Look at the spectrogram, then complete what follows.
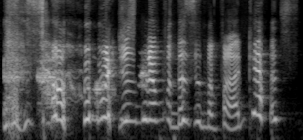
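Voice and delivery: high laughing disbelief. Real, not acted. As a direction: laugh out the question.

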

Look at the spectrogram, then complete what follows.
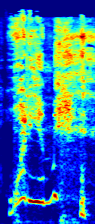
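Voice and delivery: very high, squeaky indignant question; shrill put-on whine; [name] as the fox. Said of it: "personality of [name]".

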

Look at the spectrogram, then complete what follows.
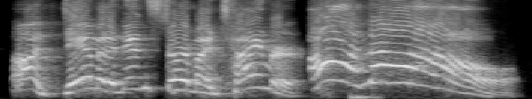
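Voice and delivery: high, loud hammed-up outcry; mock outcry. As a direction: wail in mock dismay. Timer forgotten outcry.

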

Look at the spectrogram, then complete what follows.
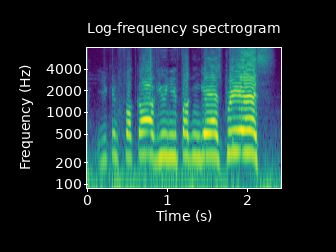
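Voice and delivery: loud, high angry shout; sudden furious outburst; real road rage. Real, not acted. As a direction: yell it at another driver. Some dude was honking at me.

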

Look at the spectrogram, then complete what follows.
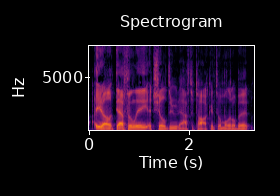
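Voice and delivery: normal talking voice

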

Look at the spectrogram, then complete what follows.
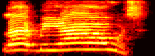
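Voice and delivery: very high, loud mock yell; imitated voice from coffin. Recorded dead man to his mourners, high mock yelling. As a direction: yell as if shut in a box. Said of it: "a recorded voice going".

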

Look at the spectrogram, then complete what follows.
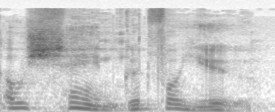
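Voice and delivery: oh shame, then a low smug good for you; a hint of gloating; mock pity. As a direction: fake sympathy turning to glee. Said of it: "We go like".

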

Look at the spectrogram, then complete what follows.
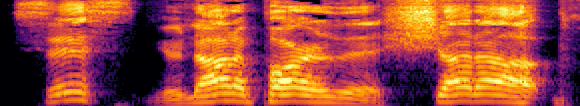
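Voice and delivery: loud, high snap at the sister; yelling at sister. Real, not acted. Telling off his sister who cut in, loud and high. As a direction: tell her off, loud and high.

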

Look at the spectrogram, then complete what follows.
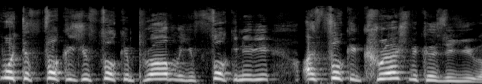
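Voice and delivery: high-pitched, furious retold rant; angry driver. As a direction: rant like an enraged crash victim, pitch way up. Irate driver at his window.

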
